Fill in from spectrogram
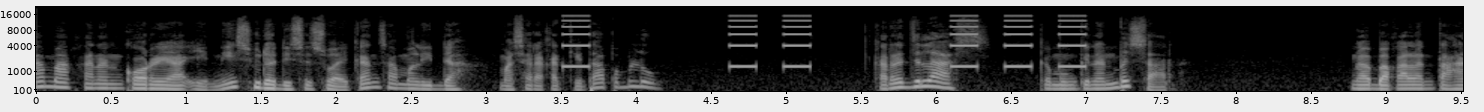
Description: Beep code, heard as beeps from a small speaker, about 1350 Hz, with speech in Indonesian. 1-2-3. In Phoenix BIOS tables: DMA page register failure.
